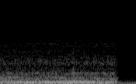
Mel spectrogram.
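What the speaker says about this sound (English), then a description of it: "Garbage truck." A garbage truck passes on a residential street, a low, heavy engine rumble heard from a moderate distance that holds steady for about a second and then cuts off abruptly.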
